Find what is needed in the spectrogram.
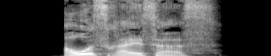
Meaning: genitive singular of Ausreißer
- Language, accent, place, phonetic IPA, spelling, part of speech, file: German, Germany, Berlin, [ˈaʊ̯sˌʁaɪ̯sɐs], Ausreißers, noun, De-Ausreißers.ogg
